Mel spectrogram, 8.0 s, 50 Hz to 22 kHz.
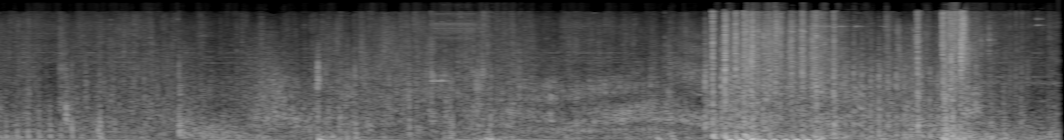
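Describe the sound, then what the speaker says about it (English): Rapid submachine gun bursts crackle in a Battlefield 6 firefight, with scattered shots early on and a louder, dense cluster of automatic fire near the end amid other battle noise. "Shots. That was an SMG."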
